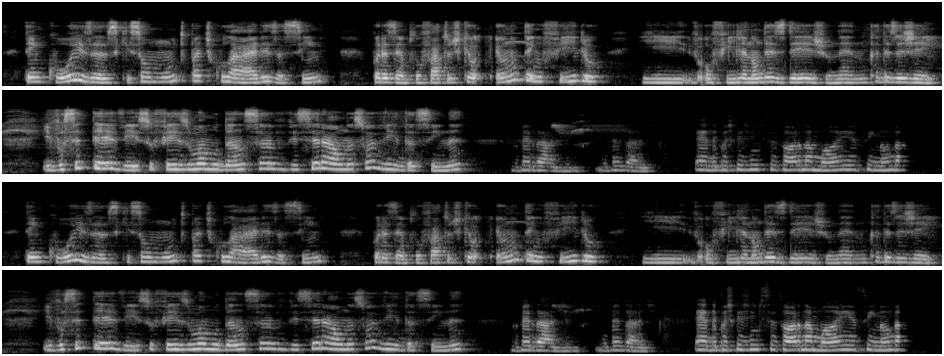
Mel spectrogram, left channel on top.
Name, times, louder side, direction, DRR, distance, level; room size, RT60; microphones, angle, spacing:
voice 1, 0.2-6.0 6.4-14.1, left 4 dB, 70° left, 0.8 m, -20 dB
voice 2, 14.5-15.9 16.3-18.4, right 4 dB, 45° right, 0.7 m, -26 dB
11.0 x 3.9 x 3.1 m
head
